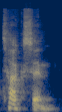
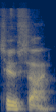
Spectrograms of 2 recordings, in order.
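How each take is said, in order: First: The c sound is heard in the middle. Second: The c sound is silent in the middle. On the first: It is said the way visitors say it. The speaker calls it wrong. "people they come here and they call it Tucson" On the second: It is said the way locals say it. The speaker calls it right. "It's Tucson"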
